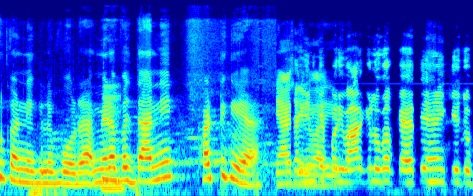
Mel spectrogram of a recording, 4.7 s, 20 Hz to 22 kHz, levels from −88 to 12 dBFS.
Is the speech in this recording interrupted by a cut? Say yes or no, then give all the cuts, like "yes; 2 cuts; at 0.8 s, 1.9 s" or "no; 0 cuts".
yes; 1 cut; at 2.7 s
